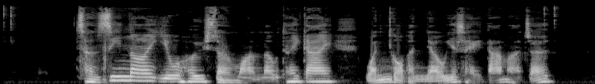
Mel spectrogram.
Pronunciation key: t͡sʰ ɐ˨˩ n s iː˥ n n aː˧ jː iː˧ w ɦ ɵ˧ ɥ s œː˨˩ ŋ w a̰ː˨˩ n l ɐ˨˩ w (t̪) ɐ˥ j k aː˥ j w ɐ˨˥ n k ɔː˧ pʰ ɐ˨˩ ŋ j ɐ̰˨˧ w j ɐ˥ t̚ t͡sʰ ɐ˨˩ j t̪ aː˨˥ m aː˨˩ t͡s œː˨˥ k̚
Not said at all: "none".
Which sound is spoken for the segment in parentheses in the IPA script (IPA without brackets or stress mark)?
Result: t̪ʰ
